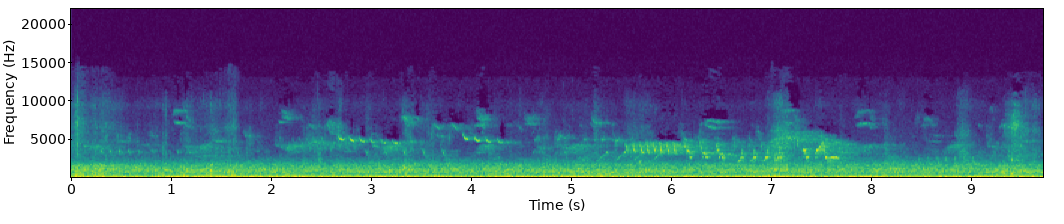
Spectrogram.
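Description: Small songbirds chirping in the trees, with quick trilled phrases between about three and seven seconds in, over a steady outdoor background hiss and low rumble.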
